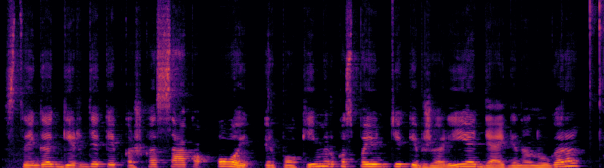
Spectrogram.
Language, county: Lithuanian, Kaunas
